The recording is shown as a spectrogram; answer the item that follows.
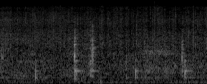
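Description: Rice frying on a 20-inch Blackstone camp griddle outdoors, a soft steady sizzle with a few light scraping stirs, fairly quiet and without talking.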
